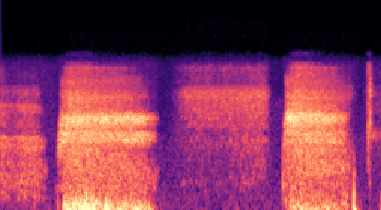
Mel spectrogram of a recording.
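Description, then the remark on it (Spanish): A voice imitates a man's loud, heavy, primal snorting breathing: two forceful, rasping bursts with a softer wheezy inhale between them, ending in a short sniff. “el tío no es que se vaya a poner a gritar, pero deja llevar su respiración al modo más, más primario, a lo más primate, y empieza a sonar algo así.”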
